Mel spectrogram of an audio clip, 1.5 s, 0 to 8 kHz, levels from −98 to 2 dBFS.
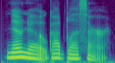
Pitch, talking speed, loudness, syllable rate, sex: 160 Hz, 195 wpm, -17 LUFS, 3.7 syllables/s, female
